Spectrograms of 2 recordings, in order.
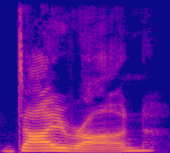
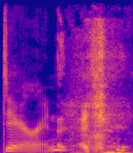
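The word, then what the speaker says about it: Daeron: I know his name is, like, Dairon, but yeah, no, you're right. I say Darren.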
